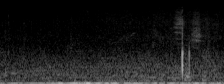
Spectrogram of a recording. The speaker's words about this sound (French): il fait quand même un peu frais aujourd'hui, il y a un peu de pluie, mais il y a quand même des bourdons qui sont en fin de saison, là, vous voyez, derrière vous, regardez. C'est, peut-être avec le micro, vous allez entendre le bourdonnement.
